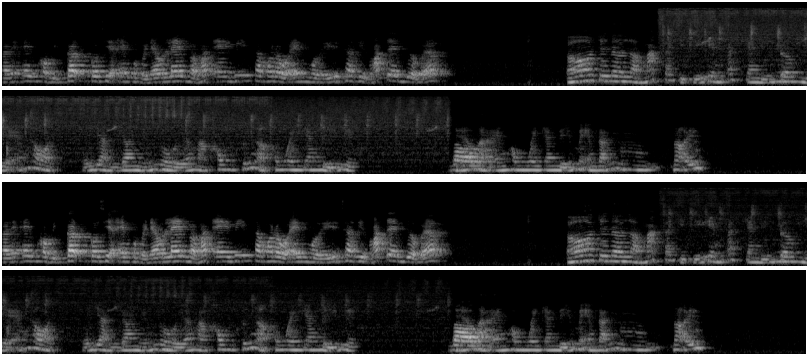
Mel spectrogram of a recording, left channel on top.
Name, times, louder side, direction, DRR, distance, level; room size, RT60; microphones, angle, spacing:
voice 1, 0.0-4.5 12.5-13.0, right 5 dB, 45° right, 0.6 m, -30 dB
voice 2, 5.6-11.6 12.6-15.1, equal, ahead, 0.3 m, -33 dB
sound 1, 6.5-12.5, left 7 dB, 80° left, 0.8 m, -45 dB
4.0 x 2.3 x 2.5 m
head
